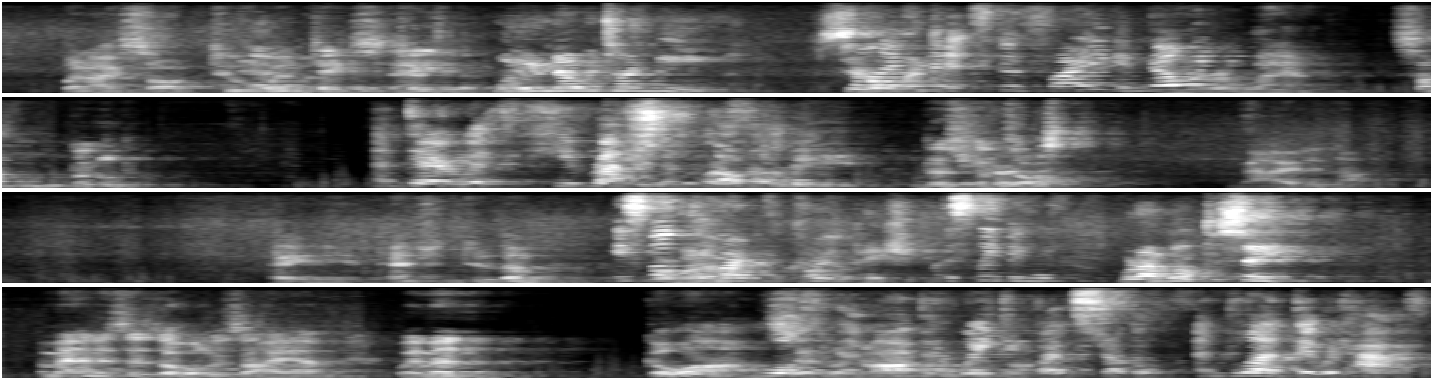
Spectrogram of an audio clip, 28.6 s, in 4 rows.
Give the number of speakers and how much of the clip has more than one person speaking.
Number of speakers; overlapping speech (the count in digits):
4, about 30%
